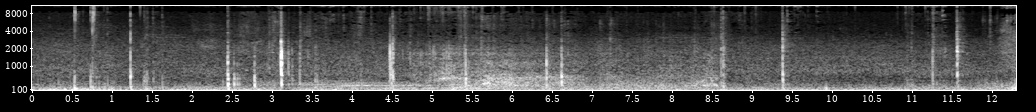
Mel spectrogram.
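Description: Skateboard on a concrete path: a steady low rumble of wheels on rough concrete, with scattered sharp clacks.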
